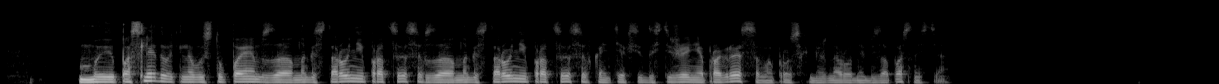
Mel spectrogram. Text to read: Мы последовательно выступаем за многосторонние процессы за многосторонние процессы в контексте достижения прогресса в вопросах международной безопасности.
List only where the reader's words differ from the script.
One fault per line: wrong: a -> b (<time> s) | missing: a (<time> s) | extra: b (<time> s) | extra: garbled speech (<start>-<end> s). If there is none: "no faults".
no faults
